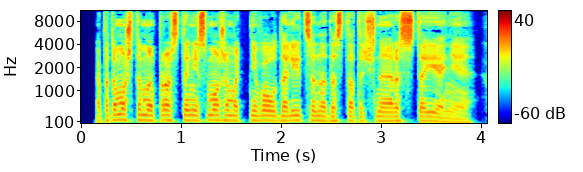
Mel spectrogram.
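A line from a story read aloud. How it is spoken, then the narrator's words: Dry snort. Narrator (Russian): хмыкнул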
